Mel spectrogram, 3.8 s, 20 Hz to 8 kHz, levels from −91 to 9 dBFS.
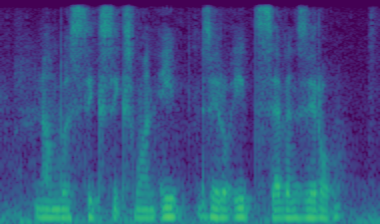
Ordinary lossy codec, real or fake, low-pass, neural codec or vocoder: none; fake; 7.2 kHz; codec, 16 kHz, 1.1 kbps, Voila-Tokenizer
